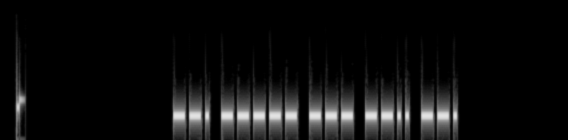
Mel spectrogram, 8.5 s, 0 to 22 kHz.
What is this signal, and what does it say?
Morse code, heard as a keyed tone, about 20 wpm, 700 Hz. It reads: G0OZG
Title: DXCC-100 Call Signs - 5 Characters - 20wpm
